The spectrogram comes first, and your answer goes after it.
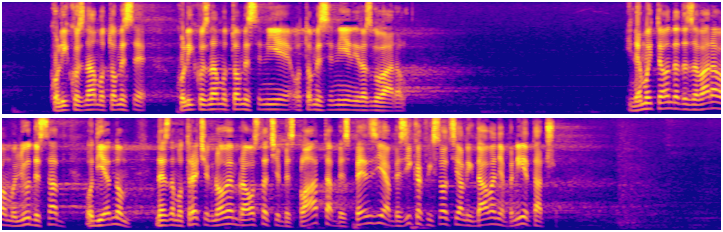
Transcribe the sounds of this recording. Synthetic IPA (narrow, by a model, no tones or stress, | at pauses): ko̞liko̞znaːmot̪omeseko̞liko̞znaːmot̪o̞me̞se̞nijeʔo̰t̪o̞me̞s̬e̞nijeniɾazɡoʋa̰ːɾa̰lo̰ | ine̞mo̞jt̪eo̞nd̪ad̪azaʋaɾaʋamo̞ʎuːd̪e̞sad̪o̞̰d̪jed̪no̞mneznaːmod̪̚t̪ːɾet͡ɕe̞ɡno̞ʋe̞mbɾao̞st̪at͡ɕe̞be̞zplˠaːt̪abe̞zpe̞nzijabe̞zikakʋixso̞t̪sijalˠniɣd̪aːʋaɲapanije̞t̪at͡ʂno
